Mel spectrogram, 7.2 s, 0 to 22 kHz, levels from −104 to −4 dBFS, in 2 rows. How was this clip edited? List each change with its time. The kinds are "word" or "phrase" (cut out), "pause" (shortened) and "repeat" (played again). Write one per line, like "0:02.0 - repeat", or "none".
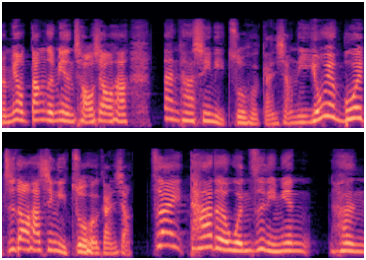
none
